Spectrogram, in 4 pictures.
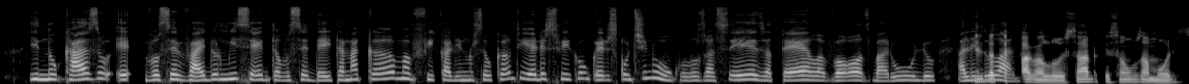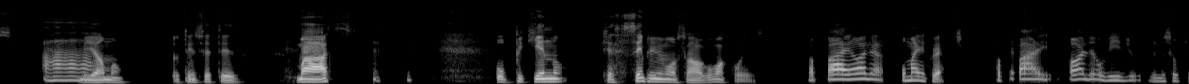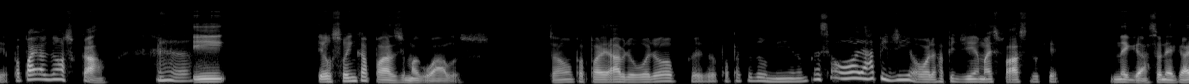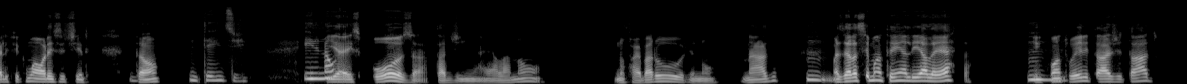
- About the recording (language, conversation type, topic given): Portuguese, advice, Como o uso de eletrônicos à noite impede você de adormecer?
- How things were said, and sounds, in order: unintelligible speech; laugh; put-on voice: "Papai olha o Minecraft, papai … o nosso carro"; other noise; tapping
